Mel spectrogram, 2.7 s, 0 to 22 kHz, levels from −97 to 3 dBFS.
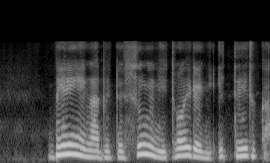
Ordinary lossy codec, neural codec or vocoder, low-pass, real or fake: none; codec, 16 kHz, 2 kbps, FreqCodec, smaller model; none; fake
